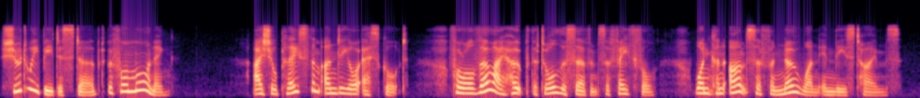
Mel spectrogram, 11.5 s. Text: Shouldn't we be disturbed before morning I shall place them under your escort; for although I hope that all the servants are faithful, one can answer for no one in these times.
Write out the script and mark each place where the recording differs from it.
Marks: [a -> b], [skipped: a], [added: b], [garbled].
[Shouldn't -> Should] we be disturbed before morning I shall place them under your escort; for although I hope that all the servants are faithful, one can answer for no one in these times.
